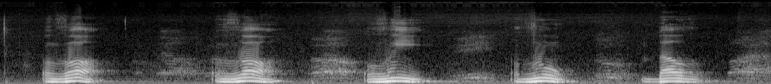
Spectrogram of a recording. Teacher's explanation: karena area yang nempel lebih luas ujung lidah plus punggungnya ujung lidah akhirnya suaranya jadi tebal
